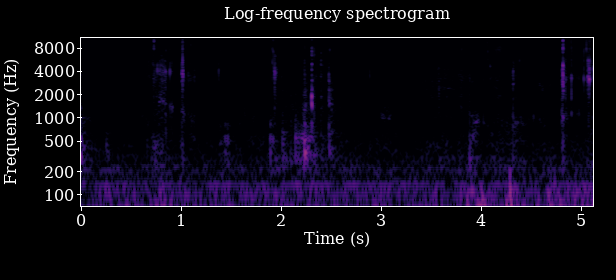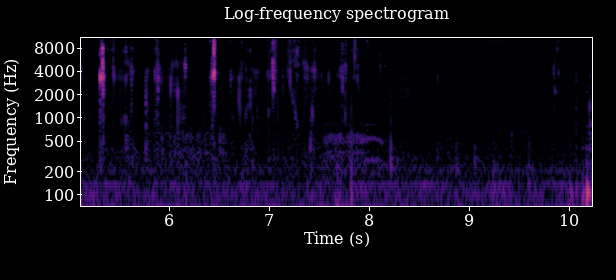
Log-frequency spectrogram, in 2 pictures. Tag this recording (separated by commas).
mastication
